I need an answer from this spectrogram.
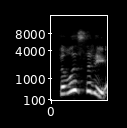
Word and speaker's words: Felicity: don't take any offense so it's fi lee city felicity i thought i said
